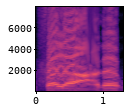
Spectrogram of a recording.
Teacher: ain jangan terlalu dialirkan suaranya tapi tidak juga ditahan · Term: sifat bainiah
